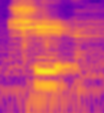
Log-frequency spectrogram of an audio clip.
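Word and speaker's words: チ: Chi. Chi. This one is the exception in the set. Instead of being a T sound, it's used to represent Ch.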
